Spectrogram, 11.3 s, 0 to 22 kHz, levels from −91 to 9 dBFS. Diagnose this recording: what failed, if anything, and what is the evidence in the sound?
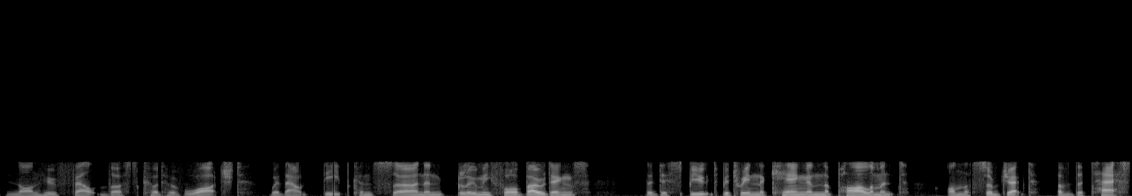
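Call processing stage: automatic gain rising. From 0.05 to 2.29 s the level climbs by about 7 dB, then again from 2.82 to 5.86 s by about 6 dB, with the speech and the background noise swelling together rather than the talker getting louder. The gain control judged the input too quiet and ramped its gain up slowly. On a waveform the envelope widens steadily across each span, and on a spectrogram the noise floor brightens along with the speech.

Network stage: packet loss filled with silence. Hard dropouts occur at 1.30, 3.32 and 9.70 s, each 20 ms long, which fits a single lost 20 ms packet each time. The receiver substituted silence for the missing audio, so each gap begins and ends with an abrupt edge. A waveform shows a flat line with square shoulders, and a spectrogram shows a thin vertical blank band. 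The G.711 mu-law telephone coding carrying the call keeps its usual 4 kHz ceiling.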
